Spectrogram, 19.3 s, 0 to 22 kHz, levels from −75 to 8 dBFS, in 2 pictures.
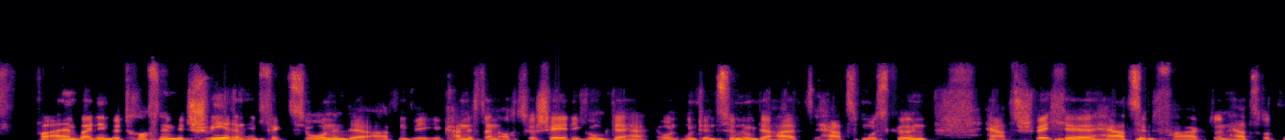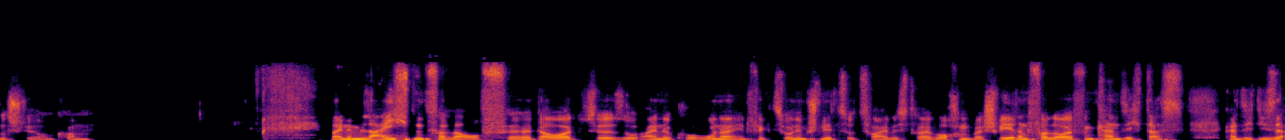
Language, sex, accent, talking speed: German, male, German, 145 wpm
